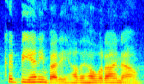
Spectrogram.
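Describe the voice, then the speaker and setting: A woman's voice: medium pitch, racing, close to an everyday voice. A woman playing a brassy, hard-bitten young American dame in a 1940s crime game, blunt, slangy and evasive. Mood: defiant, evasive. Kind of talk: video game acting, period crime drama. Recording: music behind the voice.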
